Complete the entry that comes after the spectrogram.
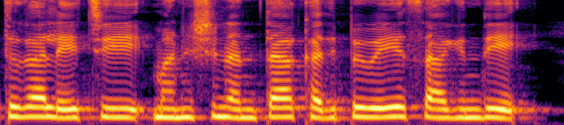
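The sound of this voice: The voice reads in an unforced way. Nothing else is heard with it.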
